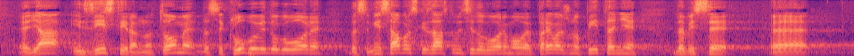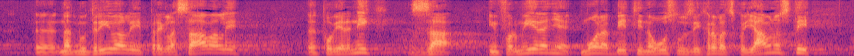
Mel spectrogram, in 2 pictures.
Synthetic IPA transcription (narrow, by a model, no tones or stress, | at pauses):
jaːinzist̪iːɾamnat̪o̞me̞d̪ase̞klˠuːbo̞ʋid̪o̞ɡo̞ʋo̞ɾe̞d̪ase̞miːsaːbo̞ɾskizaːst̪upnit̪sid̪o̞ɡo̞ʋoɾimooʋoje̞pɾe̞ʋaʒno̞piːt̪aɲe̞ | d̪abise̞ | nad̪mud̪ɾiːʋalipɾe̞ɡlasaːʋali | po̞ʋjeɾe̞niːk | za | info̞ɾmiːɾaɲe̞mo̞ːɾabit̪inauːslˠuzixr̩ʋat̪sko̞jːaːʋno̞st̪i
